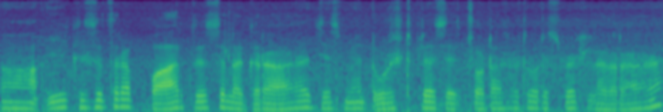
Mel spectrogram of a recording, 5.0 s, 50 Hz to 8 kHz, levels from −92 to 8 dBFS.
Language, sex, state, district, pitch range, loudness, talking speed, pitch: Hindi, male, Delhi, New Delhi, 110-125 Hz, -21 LUFS, 240 wpm, 120 Hz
